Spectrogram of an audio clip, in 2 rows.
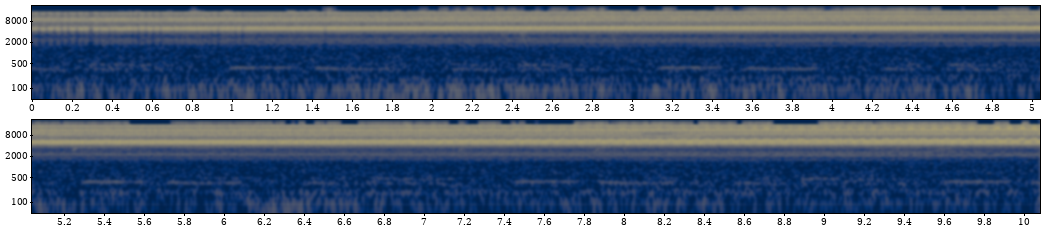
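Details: A large brown cicada drones on Tanegashima at Furuta Magarikawa, Nishinoomote, on a summer day, 30 July 2022. The shrill, even buzz grows slightly louder, while a quiet low note repeats about every second behind it.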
